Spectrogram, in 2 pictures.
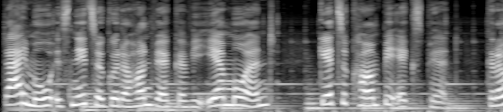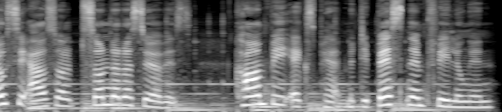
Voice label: Werbung Reminder; K+B Expert

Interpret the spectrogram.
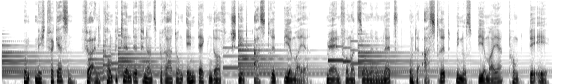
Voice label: Werbung Reminder

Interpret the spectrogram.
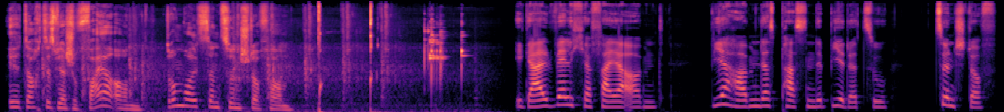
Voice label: Werbung Reminder; Irlbacher

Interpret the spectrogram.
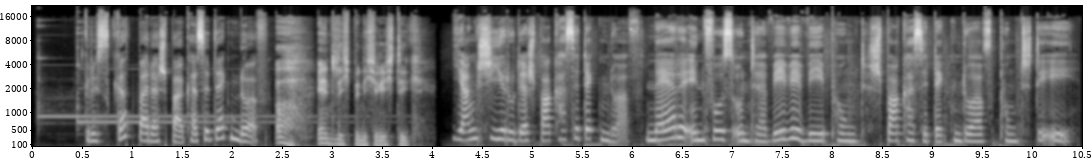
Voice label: Werbung Reminder; Sparkasse

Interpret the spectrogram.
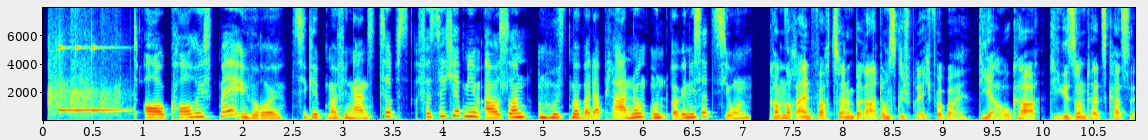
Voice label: Werbung Reminder; AOK

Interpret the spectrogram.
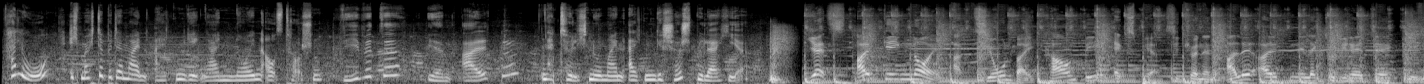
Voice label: Werbung Geschirrspueler; K+B

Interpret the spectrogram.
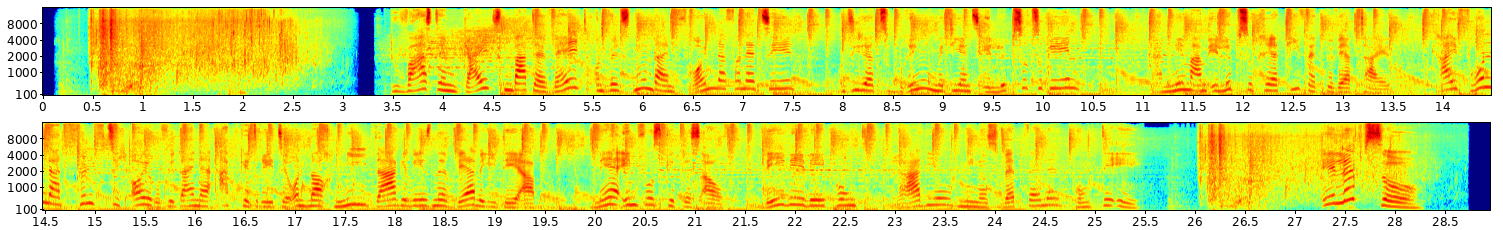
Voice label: Werbung; Elypso

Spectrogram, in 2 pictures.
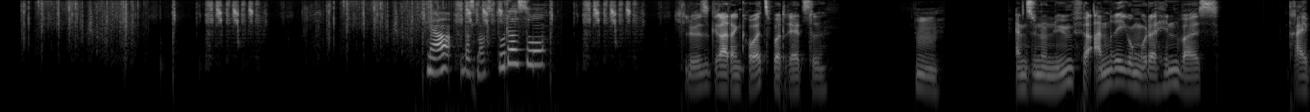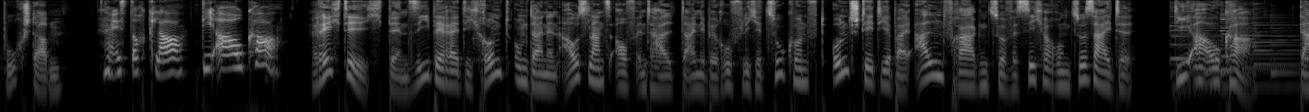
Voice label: Werbung Mit Musikbett; AOK

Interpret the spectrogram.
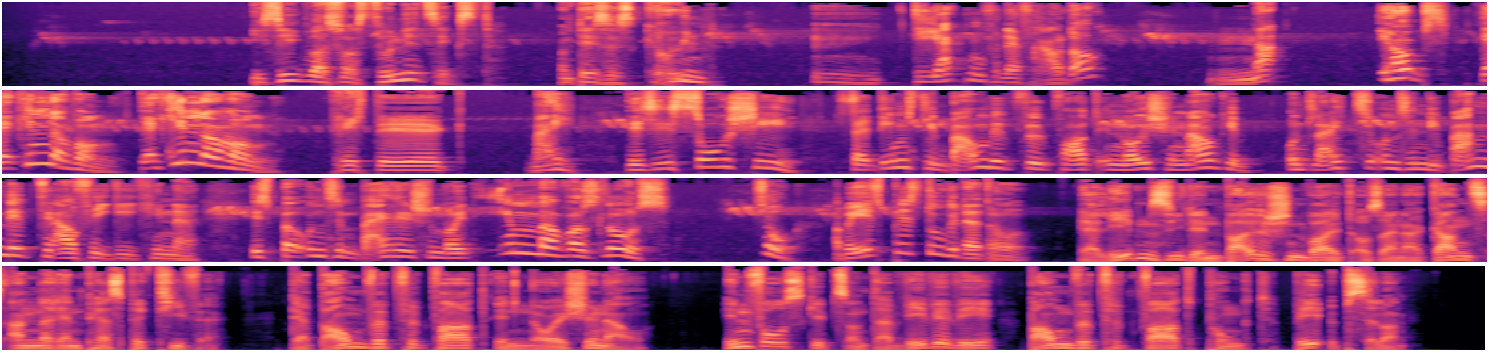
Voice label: Werbung; Erlebnis Akademie

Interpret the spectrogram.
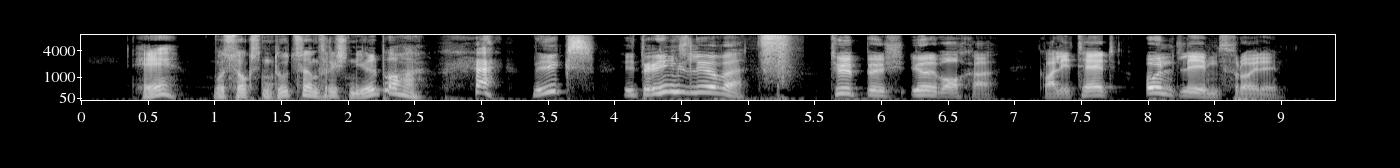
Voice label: Werbung Reminder; Irlbacher

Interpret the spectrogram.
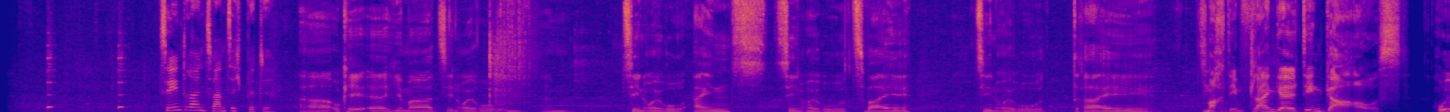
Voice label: Werbung Sparkasse

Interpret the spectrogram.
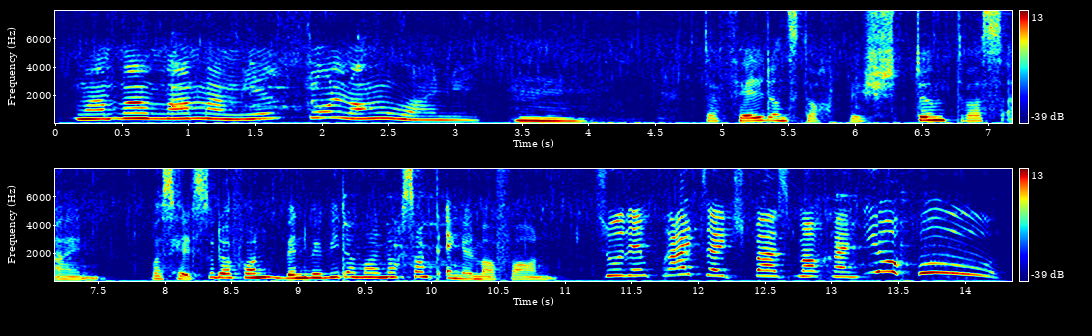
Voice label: Werbung; Freizeitspassmacher St Englmar

